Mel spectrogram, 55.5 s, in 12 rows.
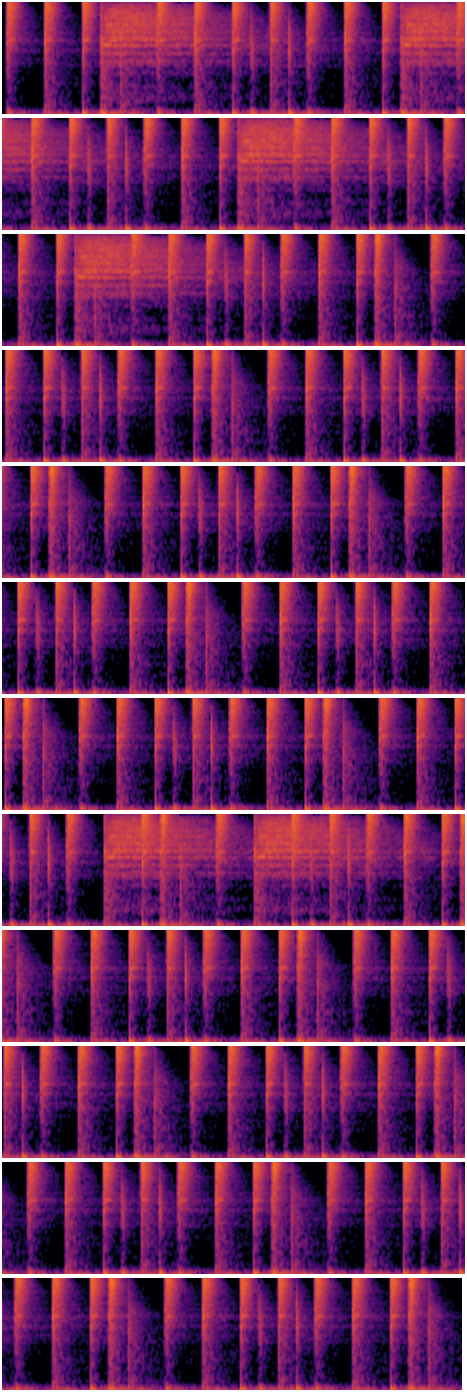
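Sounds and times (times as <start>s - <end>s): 
drum kit: 0.0s - 55.5s.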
